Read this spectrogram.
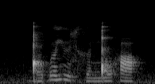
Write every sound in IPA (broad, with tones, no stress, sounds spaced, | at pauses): ɡ͡ǃ ə˩˧ ɓ ə˧˥ j y˩ z x ɘ˩ ŋ͡ǃ o˧˥ x ɑ˧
